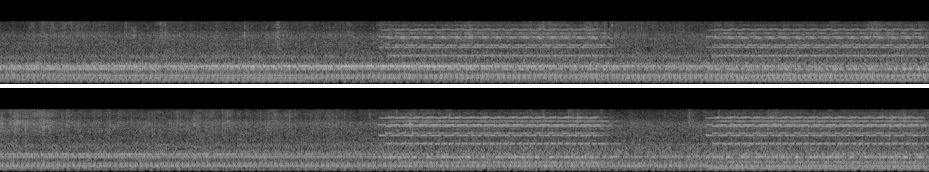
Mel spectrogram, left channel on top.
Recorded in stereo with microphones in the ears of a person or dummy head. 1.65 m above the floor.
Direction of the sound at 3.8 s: 25° right (ahead or behind).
